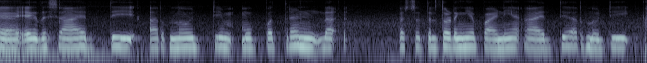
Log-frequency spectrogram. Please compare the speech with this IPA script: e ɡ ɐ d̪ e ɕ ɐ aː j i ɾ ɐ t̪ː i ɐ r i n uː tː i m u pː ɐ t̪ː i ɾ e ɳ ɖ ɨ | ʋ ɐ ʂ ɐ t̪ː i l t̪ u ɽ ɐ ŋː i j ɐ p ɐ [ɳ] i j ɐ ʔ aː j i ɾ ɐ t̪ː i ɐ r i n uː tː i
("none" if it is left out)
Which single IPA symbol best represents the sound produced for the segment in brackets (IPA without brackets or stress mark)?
ɳ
